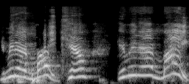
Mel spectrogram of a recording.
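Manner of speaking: high, eager, demanding voice. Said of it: "they like".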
